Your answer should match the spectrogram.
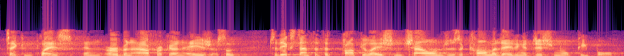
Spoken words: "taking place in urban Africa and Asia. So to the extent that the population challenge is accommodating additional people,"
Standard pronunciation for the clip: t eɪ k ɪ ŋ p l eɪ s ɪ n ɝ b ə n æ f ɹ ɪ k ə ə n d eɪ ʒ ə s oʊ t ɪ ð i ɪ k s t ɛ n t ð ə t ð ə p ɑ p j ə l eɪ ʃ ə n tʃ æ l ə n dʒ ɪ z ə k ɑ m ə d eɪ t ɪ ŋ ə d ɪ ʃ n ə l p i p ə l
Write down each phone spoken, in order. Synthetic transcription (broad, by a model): t eɪ k ɪ ŋ p l eɪ s ɪ n ɝ b ə n æ f ɹ ɪ k ə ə n eɪ ʒ ə s oʊ t ɪ ð i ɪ k s t ɛ n ð ə t ð ə p ɑ p j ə l eɪ ʃ n tʃ æ l ə n dʒ ɪ z ə k ɑ m ə d eɪ t ɪ ŋ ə d ɪ ʃ n l p i p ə l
